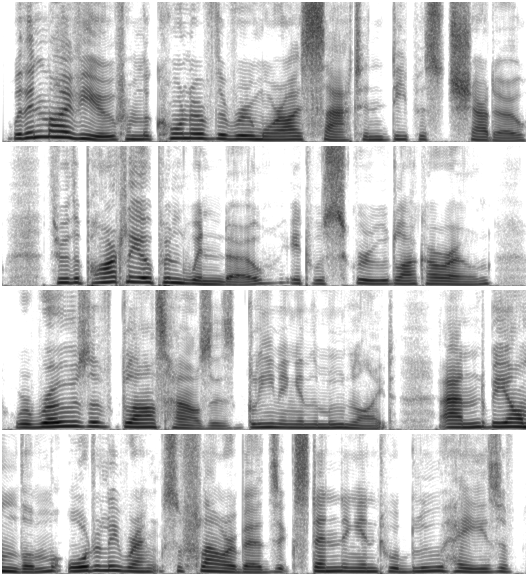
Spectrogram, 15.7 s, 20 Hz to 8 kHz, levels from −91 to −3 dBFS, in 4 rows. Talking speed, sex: 190 wpm, female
